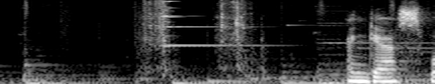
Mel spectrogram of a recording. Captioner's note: cash register dinging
